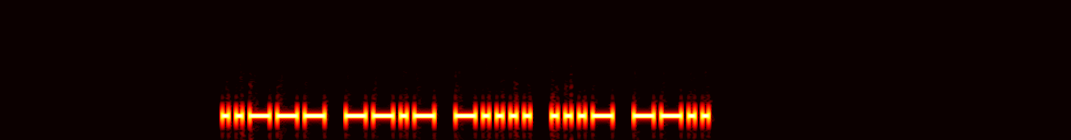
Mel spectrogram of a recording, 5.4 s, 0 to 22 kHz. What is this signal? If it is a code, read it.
Morse code, heard as a keyed tone, about 35 wpm, 700 Hz. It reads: 2Q6VZ
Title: Code Groups - 5 Letter:Numbers - 35wpm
